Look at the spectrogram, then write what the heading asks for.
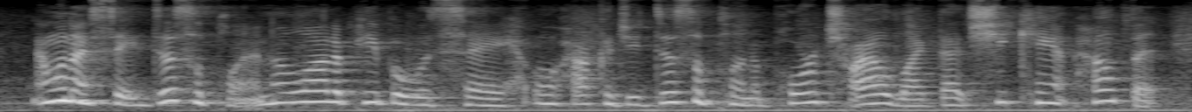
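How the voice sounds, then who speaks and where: A woman's high-pitched voice at a fairly quick pace, hardly any pauses, ordinary pitch variation, and noticeable background noise. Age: 60s. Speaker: vlogger giving life advice. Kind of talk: casual monologue. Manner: conversational, with fillers.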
